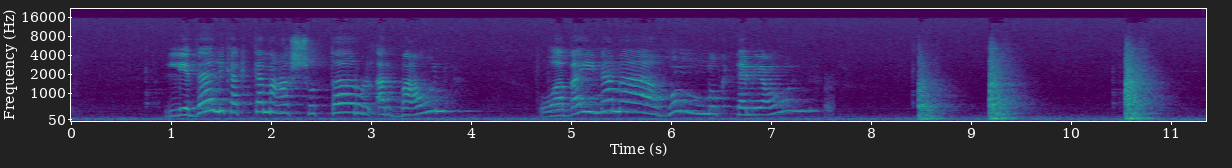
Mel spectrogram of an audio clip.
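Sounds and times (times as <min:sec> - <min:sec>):
quiet hum: 0:00.0 - 0:11.3
speech: 0:01.0 - 0:04.0, 0:04.7 - 0:07.6
heavy knocks on a wooden door: 0:08.5 - 0:09.7, 0:10.6 - 0:11.0.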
